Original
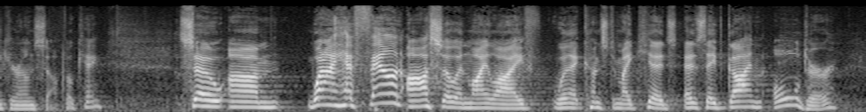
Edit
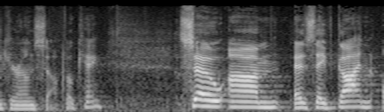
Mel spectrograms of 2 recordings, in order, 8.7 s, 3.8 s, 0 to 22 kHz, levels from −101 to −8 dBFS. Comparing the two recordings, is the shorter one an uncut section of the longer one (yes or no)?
no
